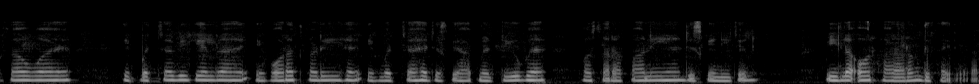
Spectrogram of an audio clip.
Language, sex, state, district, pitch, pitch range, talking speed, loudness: Hindi, female, Bihar, East Champaran, 190 Hz, 175-195 Hz, 200 wpm, -35 LUFS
